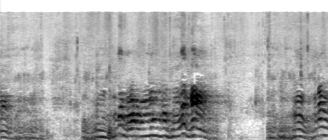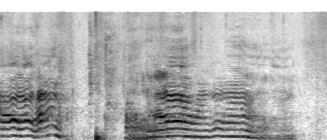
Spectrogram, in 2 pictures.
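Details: Duke, a three-year-old sable German Shepherd, plays indoors with nine-week-old sable puppy Havok, first time without a toy; three bouts of undulating, groaning growls, each a few seconds long, separated by short pauses and a sharp thump.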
